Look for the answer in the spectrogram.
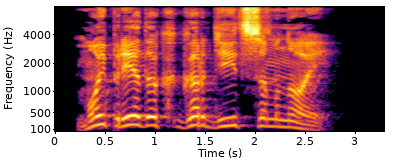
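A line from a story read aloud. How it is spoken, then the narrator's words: Dying man's wheeze. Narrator (Russian): хрипел умирающий Влад Громов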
